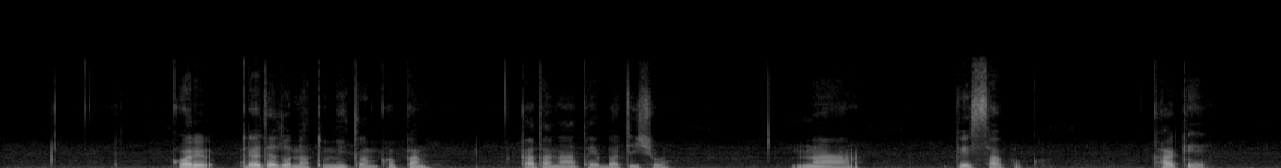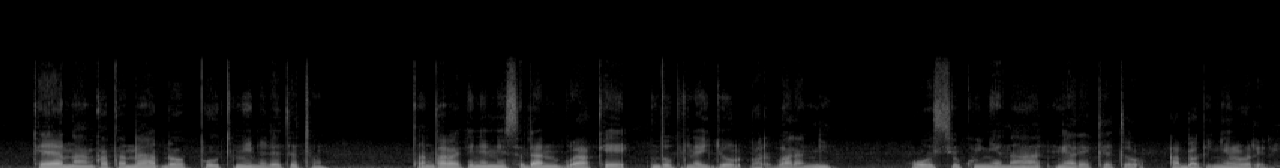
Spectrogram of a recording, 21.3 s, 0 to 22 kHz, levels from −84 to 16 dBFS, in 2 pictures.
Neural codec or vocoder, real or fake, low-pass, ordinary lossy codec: codec, 44.1 kHz, 2.6 kbps, SNAC; fake; 14.4 kHz; none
